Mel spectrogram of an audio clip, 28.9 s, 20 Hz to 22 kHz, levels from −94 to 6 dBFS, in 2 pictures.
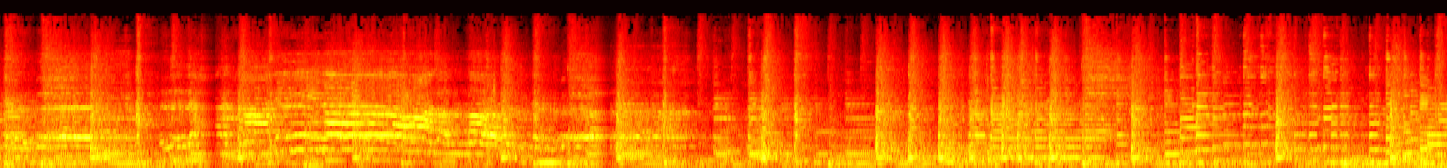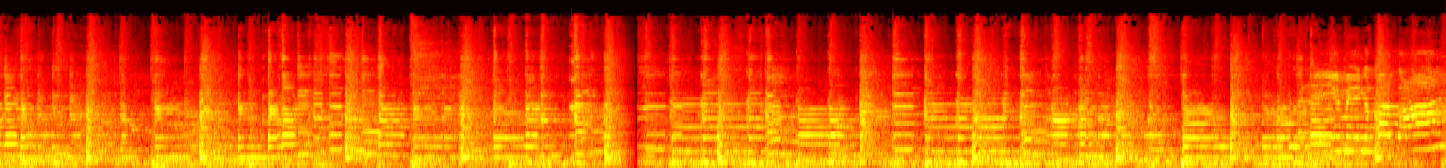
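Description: The audio has three brief smeared, noisy, phasey patches at 2.03 to 2.24 s, 5.98 to 6.18 s and 20.70 to 20.92 s. Each lasts about 0.21 to 0.23 s. This is AAC frame loss with concealment: the decoder rebuilt the missing stretch from the last good spectrum, which fits six or seven lost frames each time. Separately, tiny skips occur at 5.82, 11.81, 17.81 and 23.8 s, about 6 s apart, each dropping only a few milliseconds with the two sides butted together. That regular spacing points to audio missing between chunks, likely from a recorder or processor losing a sliver of sound at each 6 s chunk boundary.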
